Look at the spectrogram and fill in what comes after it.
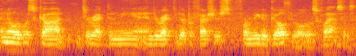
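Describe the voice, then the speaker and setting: A man hurries along at a fairly quick pace amid noticeable background noise and audible room echo. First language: not English. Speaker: graduate music student. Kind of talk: interview. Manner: halting, many repetitions and fillers.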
